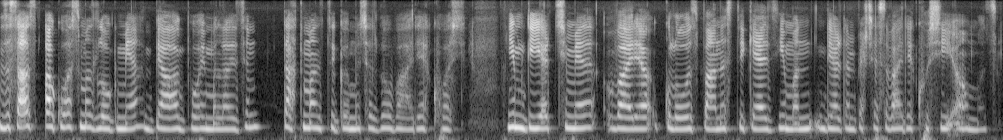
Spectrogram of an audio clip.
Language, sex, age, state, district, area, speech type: Kashmiri, female, 18-30, Jammu and Kashmir, Kulgam, rural, spontaneous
